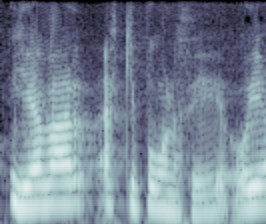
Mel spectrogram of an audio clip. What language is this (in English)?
Icelandic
